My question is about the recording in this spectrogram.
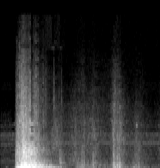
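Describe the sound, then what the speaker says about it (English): A body slams hard against a wooden dividing door in a visual novel scene, a loud thud followed by a softer settling knock and another abrupt impact at the end, with no talking. "Slamming into the wooden dividing door close behind her, Yua slid to the floor"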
